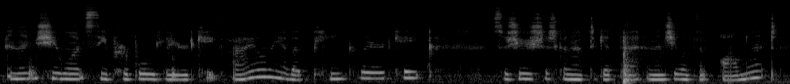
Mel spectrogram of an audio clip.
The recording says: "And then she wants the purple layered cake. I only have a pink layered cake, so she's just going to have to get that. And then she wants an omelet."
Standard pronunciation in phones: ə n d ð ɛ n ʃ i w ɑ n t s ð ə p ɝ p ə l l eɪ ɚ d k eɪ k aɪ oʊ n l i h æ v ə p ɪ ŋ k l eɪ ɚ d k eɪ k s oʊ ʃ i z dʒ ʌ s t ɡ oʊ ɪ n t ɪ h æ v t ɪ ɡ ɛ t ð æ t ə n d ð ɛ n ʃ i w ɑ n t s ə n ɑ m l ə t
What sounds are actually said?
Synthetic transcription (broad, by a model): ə n ð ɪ n ʃ i w ɑ n t s ð ə p ɝ p l l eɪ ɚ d k eɪ k aɪ oʊ n l i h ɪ v ə p ɪ ŋ k l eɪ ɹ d k eɪ k s oʊ ʃ i z dʒ ʌ s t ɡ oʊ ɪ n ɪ h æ f t ɪ ɡ ɛ t ð æ t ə n ð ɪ n ʃ i w ɑ n t s ə n ɑ m l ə t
